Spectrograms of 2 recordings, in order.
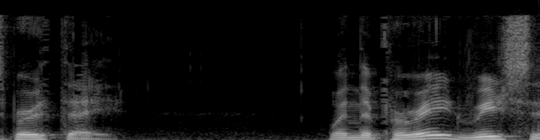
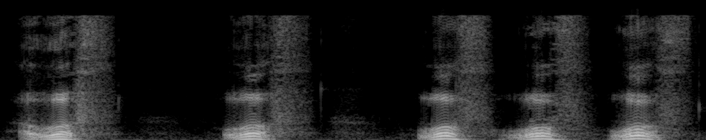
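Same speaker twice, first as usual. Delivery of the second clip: rhythmic barking; slower than usual. Acted. Clifford leads the parade, barking a marching rhythm. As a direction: bark in steady beat. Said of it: "Clifford's bark keeping the beat".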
